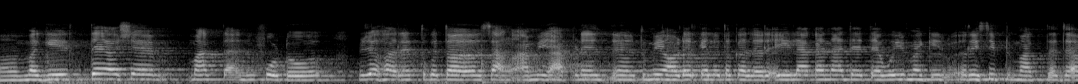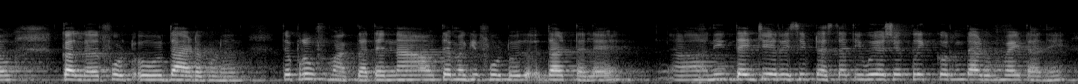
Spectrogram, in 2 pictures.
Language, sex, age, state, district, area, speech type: Goan Konkani, female, 30-45, Goa, Murmgao, rural, spontaneous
